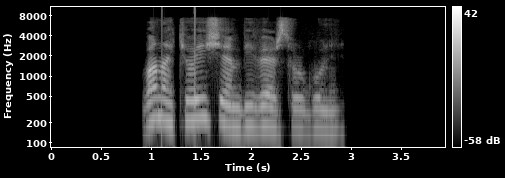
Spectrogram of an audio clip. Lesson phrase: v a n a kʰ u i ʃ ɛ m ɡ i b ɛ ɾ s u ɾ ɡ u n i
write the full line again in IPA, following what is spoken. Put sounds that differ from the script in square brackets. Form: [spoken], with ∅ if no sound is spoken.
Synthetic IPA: v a n a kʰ [ɔ] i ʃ ɛ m [b] i [v] ɛ ɾ s u ɾ ɡ u n i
